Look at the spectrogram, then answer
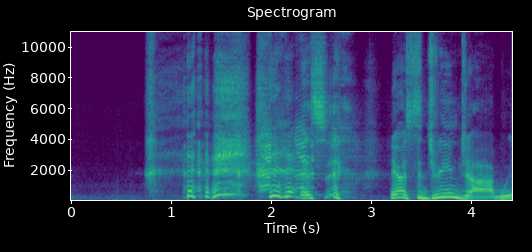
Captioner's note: laughter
